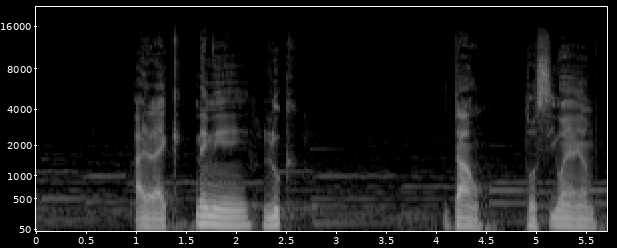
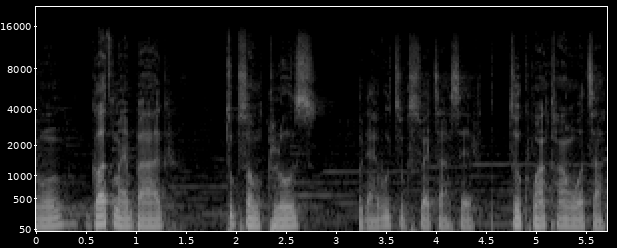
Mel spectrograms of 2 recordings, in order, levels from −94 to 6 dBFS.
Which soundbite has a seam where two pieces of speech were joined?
second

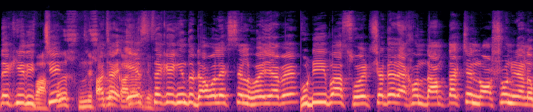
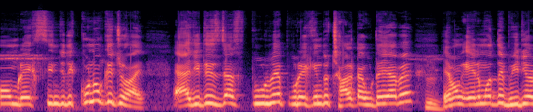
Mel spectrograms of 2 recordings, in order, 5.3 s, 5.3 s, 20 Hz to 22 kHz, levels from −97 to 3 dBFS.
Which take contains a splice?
first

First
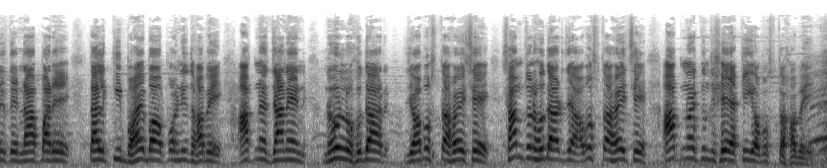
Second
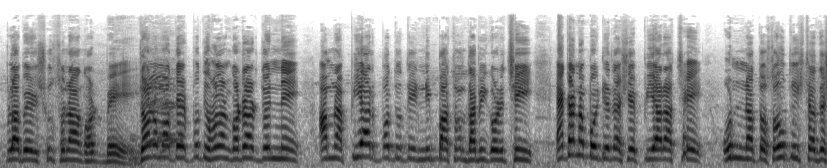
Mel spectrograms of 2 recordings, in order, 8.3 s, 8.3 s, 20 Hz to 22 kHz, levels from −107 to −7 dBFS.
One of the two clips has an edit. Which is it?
second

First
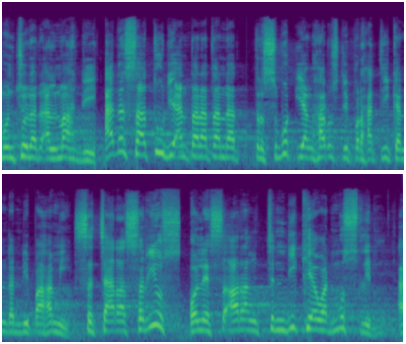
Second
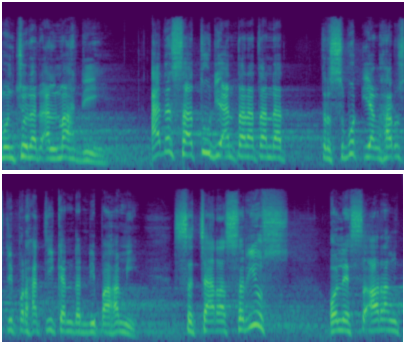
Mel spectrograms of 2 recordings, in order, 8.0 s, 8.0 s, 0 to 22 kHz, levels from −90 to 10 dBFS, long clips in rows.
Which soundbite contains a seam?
first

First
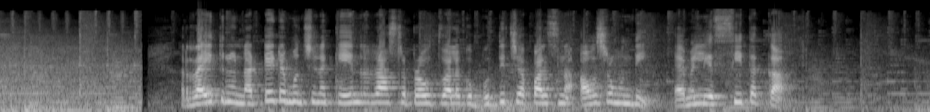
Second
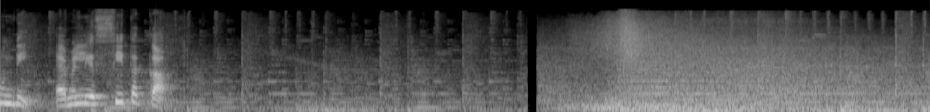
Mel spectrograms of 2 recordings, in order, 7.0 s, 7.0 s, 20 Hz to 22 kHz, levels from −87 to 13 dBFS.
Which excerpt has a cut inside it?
first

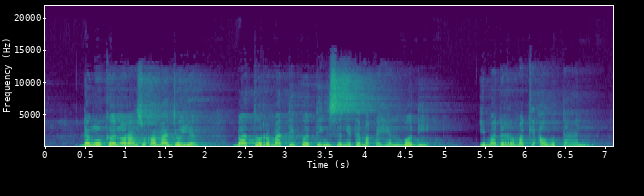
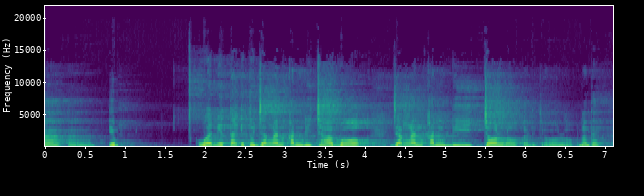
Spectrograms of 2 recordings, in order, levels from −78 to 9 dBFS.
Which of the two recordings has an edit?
second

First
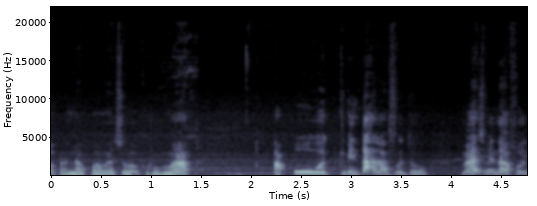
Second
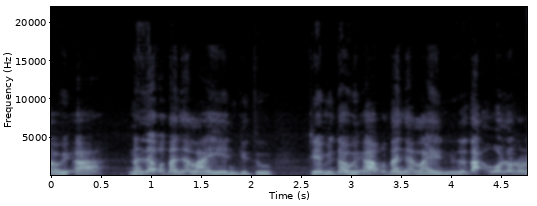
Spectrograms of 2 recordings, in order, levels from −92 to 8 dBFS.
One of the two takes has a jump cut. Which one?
first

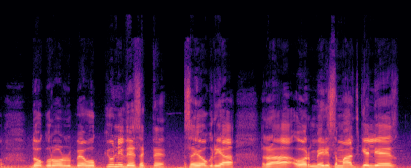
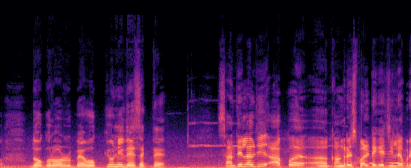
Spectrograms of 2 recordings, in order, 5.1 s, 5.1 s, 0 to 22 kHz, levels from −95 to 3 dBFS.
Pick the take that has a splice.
first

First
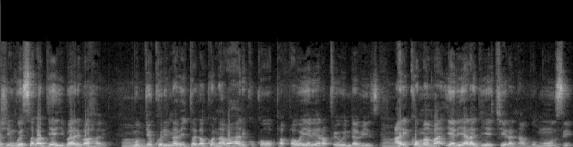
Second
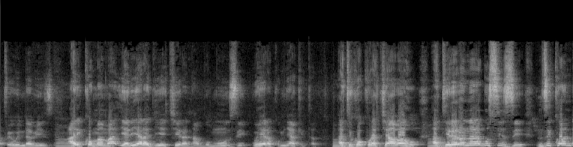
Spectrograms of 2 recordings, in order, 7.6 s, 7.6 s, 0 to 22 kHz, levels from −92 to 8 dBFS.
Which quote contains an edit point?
second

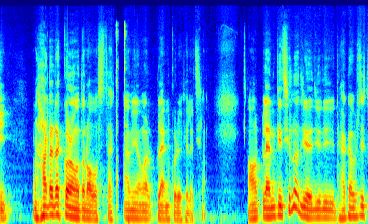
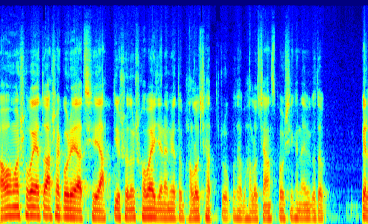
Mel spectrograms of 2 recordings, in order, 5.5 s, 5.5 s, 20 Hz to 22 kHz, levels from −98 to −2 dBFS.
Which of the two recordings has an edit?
first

